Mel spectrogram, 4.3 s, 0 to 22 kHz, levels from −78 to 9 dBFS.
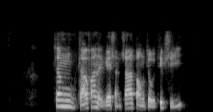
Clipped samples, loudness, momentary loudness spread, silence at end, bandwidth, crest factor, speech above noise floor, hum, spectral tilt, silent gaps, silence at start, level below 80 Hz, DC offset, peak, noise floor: under 0.1%; -17 LUFS; 7 LU; 0.65 s; 7.2 kHz; 18 dB; 60 dB; none; -5.5 dB/octave; none; 1.15 s; -66 dBFS; under 0.1%; -2 dBFS; -76 dBFS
